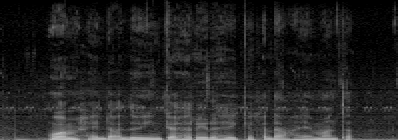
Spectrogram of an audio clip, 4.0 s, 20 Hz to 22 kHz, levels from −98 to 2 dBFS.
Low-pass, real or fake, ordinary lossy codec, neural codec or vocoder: none; real; none; none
